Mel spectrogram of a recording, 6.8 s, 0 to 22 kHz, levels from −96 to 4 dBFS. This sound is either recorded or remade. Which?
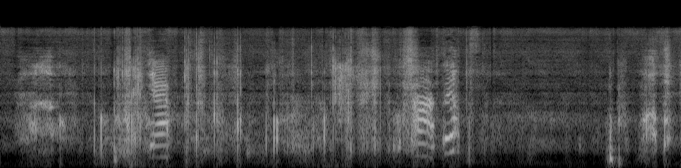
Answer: remade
